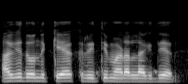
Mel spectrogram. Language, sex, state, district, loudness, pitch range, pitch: Kannada, male, Karnataka, Koppal, -15 LUFS, 145-155 Hz, 150 Hz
